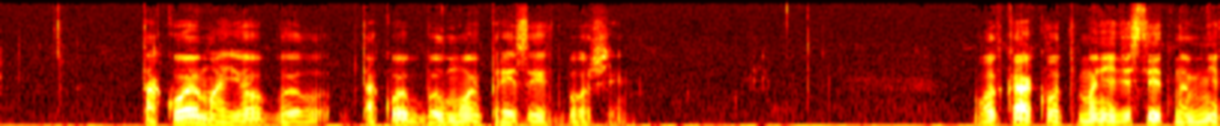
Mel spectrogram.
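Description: A young man speaks calmly and close up, with pauses.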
